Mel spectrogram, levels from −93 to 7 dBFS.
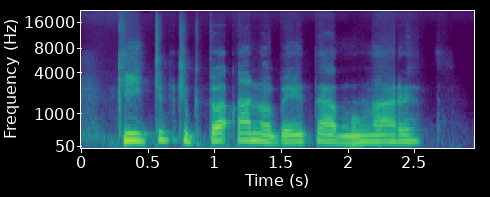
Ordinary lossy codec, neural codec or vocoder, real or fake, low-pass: none; codec, 44.1 kHz, 2.6 kbps, DAC; fake; none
